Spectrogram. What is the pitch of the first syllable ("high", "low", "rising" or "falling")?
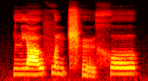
rising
